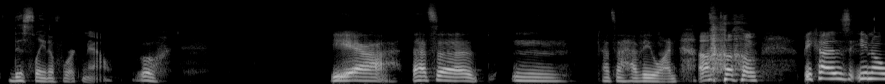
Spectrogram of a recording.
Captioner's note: chuckles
